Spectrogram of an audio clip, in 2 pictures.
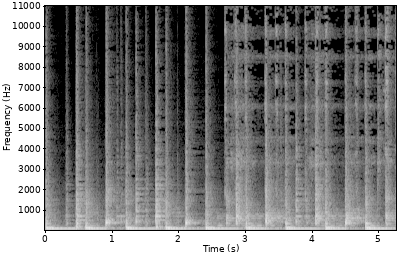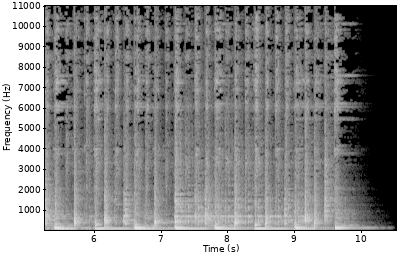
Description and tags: Ayoub-Zar 100
diffrent type of Percussion instrument of darbouka :
ayyoub/darij/fellahi/malfuf/masmudi-kibir/masmudi-sagir/rumba-.../Churchuna/Dabkkah/Daza/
